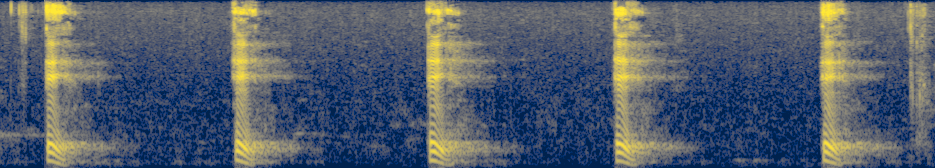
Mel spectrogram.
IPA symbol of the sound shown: ɪ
